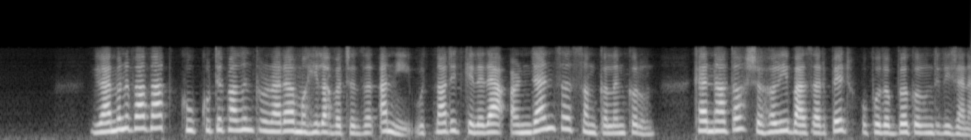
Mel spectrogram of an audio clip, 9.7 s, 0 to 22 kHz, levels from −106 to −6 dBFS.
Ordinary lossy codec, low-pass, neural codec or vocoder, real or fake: none; 5.4 kHz; codec, 16 kHz, 0.2 kbps, FocalCodec; fake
